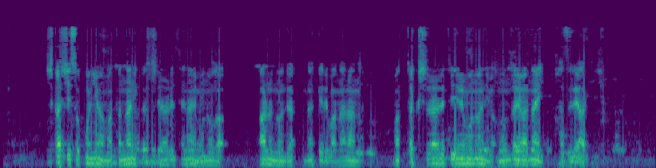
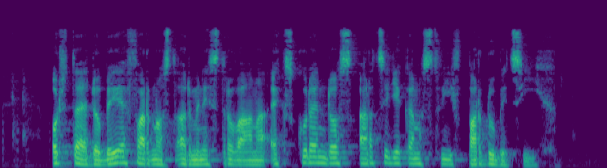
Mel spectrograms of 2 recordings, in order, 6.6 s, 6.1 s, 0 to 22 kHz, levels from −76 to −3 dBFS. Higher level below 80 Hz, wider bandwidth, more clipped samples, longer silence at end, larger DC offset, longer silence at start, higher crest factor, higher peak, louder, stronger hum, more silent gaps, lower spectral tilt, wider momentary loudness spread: about the same, -46 dBFS vs -48 dBFS; about the same, 11.5 kHz vs 11.5 kHz; neither; second, 0.15 s vs 0.55 s; neither; second, 0.25 s vs 0.55 s; about the same, 20 dB vs 22 dB; second, -10 dBFS vs -4 dBFS; second, -28 LUFS vs -24 LUFS; neither; neither; about the same, -5 dB/octave vs -4.5 dB/octave; first, 9 LU vs 5 LU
